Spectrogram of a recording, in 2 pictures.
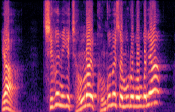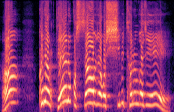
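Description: A woman narrator voicing an irritated husband who snaps loudly and curtly at his wife. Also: high voice, lively intonation, a little slow. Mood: angry. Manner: loud, curt, snapping.

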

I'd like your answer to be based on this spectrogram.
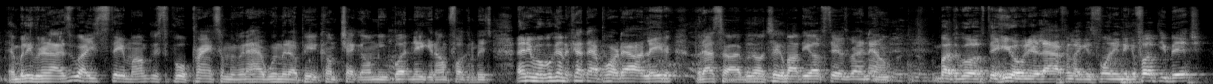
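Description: A young man giving a loose, slangy, swearing walking tour of a house, talking to a handheld phone camera. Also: mid-range voice. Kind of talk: casual, profane walking tour. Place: inside a house, walking room to room.

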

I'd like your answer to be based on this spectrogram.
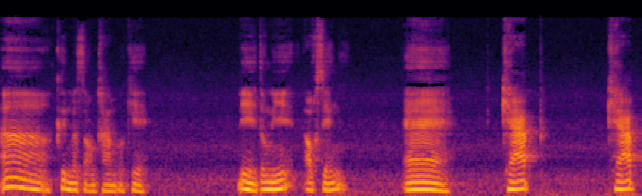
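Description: A man, a father giving a casual home-video lesson on English pronunciation, chatting and slowing down to sound out words. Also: on the low side, mellow, slight background noise.

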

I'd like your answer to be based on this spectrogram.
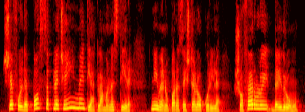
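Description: Firm young woman investigator, brisk and commanding, read by a narrator. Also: medium pitch, very animated, darkish tone, close to an everyday voice.

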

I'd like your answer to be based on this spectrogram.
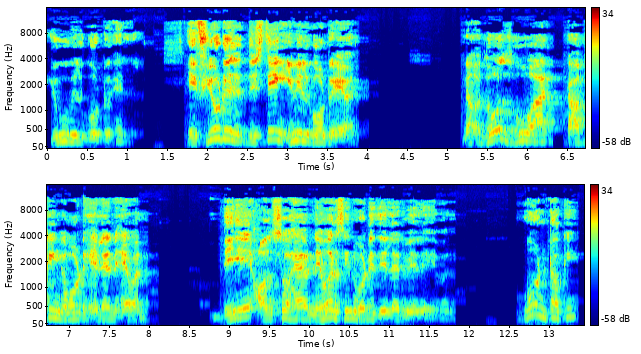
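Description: Slow-speaking man giving a spiritual talk. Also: fairly high pitch, very animated, slight background noise. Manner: humorous storytelling with acted dialogue. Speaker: spiritual teacher. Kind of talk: spiritual discourse. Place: retreat hall with audience.

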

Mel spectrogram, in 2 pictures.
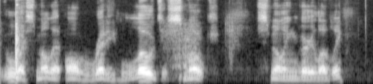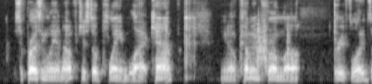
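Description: A man's voice: low-pitched, moderate pace, gravelly, mellow, a little hiss or hum. A man hosting a casual beer review video, talking in a rambling way and stumbling over his words.

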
